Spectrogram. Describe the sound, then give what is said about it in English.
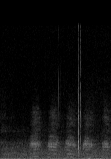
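Ducks quacking amid wild ducks and geese during a chase, a steady series of nasal, moderately loud quacks repeating at a quick, even pace with no talking over them. “There's some more good quacks. Quack, quack, quack, quack, quack.”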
